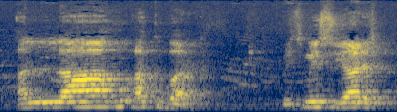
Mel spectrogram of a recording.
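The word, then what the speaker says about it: الله أكبر: But if it is in the middle, you have to pronounce. Allahu Akbar. You have to say, you cannot say Allah Akbar. You have to make a full pronunciation. Allahu Akbar.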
